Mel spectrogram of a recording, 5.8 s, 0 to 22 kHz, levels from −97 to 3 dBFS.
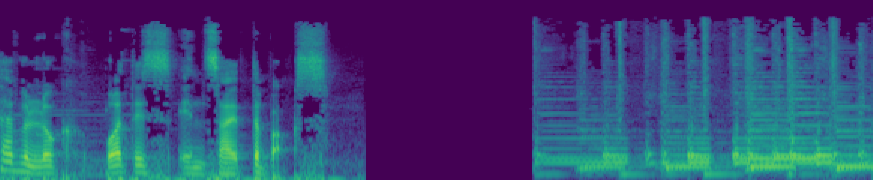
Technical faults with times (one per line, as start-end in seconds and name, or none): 2.50-3.33 rebuffering stall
